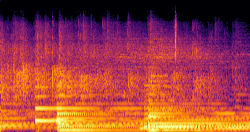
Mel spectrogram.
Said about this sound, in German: Lass uns noch mal einen Applaus geben für die Leute, die diese Entscheidung getroffen haben.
